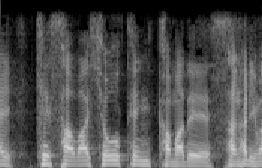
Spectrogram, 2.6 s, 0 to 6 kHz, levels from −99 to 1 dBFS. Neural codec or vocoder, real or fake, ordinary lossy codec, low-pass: none; real; none; 5.4 kHz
